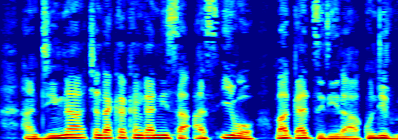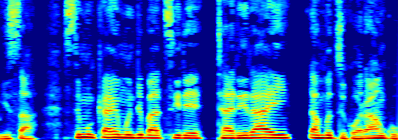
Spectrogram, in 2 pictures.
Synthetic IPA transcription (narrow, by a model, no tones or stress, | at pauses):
ɦandinat͡ʃandakakaŋɡanisaʔasiːʋo̞ | ʋaɡʱad͡ziriɾakundirwiːsasimukaimundiɓat͡siːɾe̞taɾiɾaiɗambud͡ziko̞ɾaːŋɡu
